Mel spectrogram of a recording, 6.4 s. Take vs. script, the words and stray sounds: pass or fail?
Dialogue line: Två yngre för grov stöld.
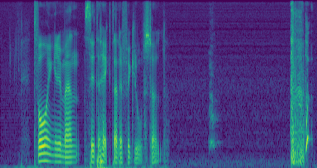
fail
